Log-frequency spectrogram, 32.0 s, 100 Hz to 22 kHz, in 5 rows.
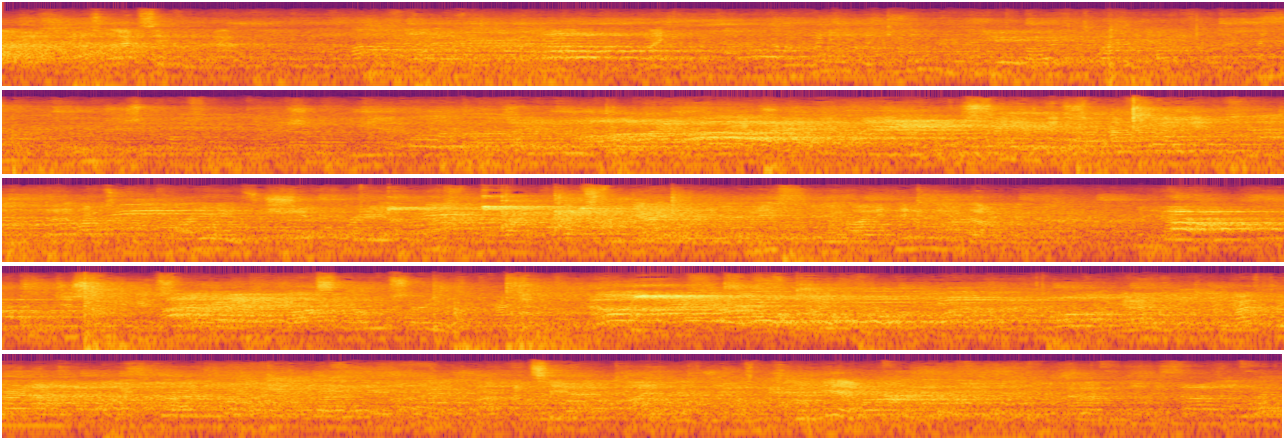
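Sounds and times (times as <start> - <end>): players chattering and calling: 0.0 - 32.0.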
